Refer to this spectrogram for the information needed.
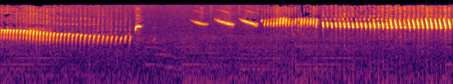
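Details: Canary singing beside an aquarium: a long rolling trill slides gently downward, followed by a few short rising whistles and then a bright, fast, high trill.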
